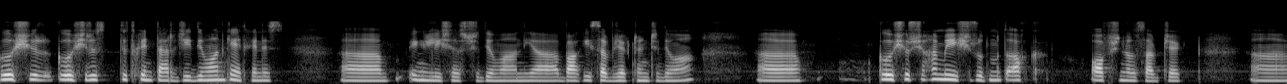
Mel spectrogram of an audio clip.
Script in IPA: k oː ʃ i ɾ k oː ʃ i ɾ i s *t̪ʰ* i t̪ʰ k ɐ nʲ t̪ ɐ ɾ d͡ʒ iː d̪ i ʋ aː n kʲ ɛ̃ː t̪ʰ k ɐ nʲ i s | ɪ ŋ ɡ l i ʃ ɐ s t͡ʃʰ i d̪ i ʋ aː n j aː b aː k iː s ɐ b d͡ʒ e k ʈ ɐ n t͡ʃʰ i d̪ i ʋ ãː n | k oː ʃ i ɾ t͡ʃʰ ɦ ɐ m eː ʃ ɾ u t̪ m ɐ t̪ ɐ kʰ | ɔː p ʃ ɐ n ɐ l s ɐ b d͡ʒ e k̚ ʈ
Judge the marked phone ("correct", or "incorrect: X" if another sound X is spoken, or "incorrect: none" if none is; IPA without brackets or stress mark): incorrect: t̪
